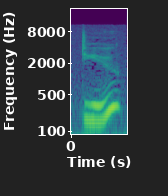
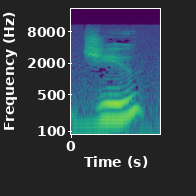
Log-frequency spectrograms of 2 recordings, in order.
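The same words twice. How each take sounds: First: It begins with d followed by y. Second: It begins with a single j sound. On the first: "instead of" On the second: "it's produced as j"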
